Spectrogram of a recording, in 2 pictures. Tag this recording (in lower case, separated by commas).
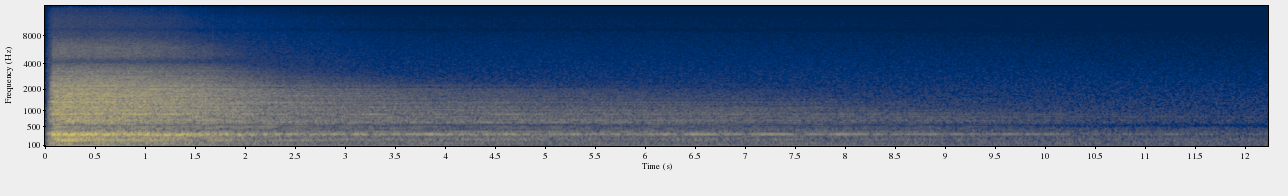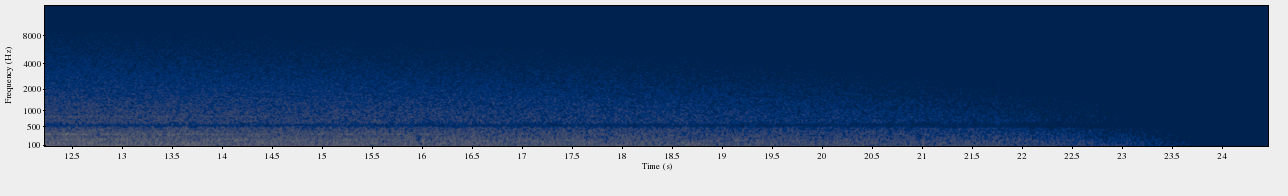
musical instrument, percussion, gong, music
